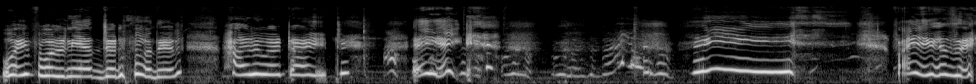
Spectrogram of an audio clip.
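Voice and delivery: high, loud excited egging on; excited cheering. Real, not acted. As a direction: cheer them on, thrilled. Cheering the kids' flower hunt. (উত্তেজিত চিৎকার করে উৎসাহ দেওয়া)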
